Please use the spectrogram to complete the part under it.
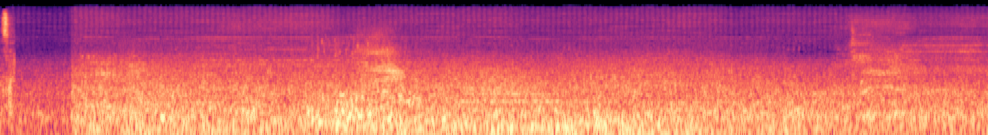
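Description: A small underwater vehicle's motor hums steadily as it moves through water.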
